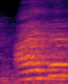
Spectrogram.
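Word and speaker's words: either: लेकिन आइदर में भी देख लेंगे ऐसा, आइदर, इधर गर्ल, या कई लोग इधर बोलते हैं आइदर, हम लोग शुरू से आइदर पढ़ चुके हैं तो हम आइदर प्रोनाउंसिएशन करते हैं, ठीक है ना।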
